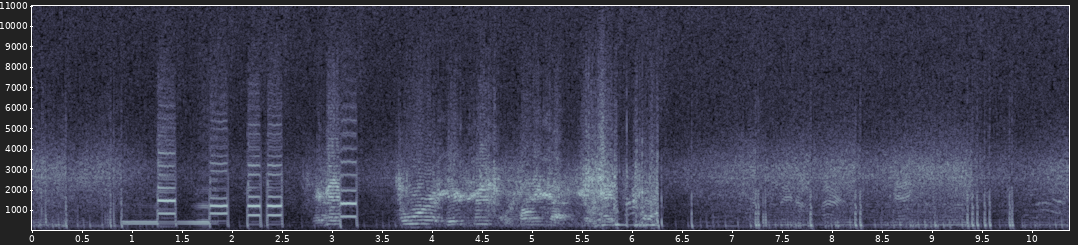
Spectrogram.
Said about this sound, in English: You can hear the 911 tones on the telephone.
